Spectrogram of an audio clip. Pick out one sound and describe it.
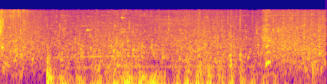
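Water splashes heavily as something wades through it.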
